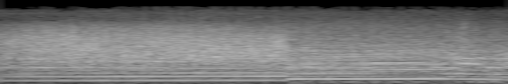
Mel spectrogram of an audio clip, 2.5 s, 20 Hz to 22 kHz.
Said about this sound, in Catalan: Estos son los nuevos Seat 124D. Amplios, seguros, confortables. Este, el 124D especial, el más potente. Prueba de aceleración de 0 a 100.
